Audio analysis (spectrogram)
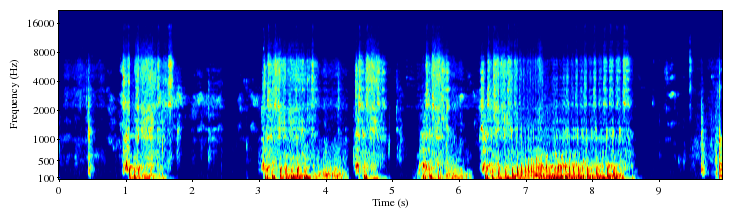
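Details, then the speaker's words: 125 cc pit bike single, fuel on and choke applied, catches in rough bursts and dies back between them, never holding steady idle; owner suspects the carburettor, not pinned down. "Víš, to to dělá takovjle divnej zvuk a já nevím proč."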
